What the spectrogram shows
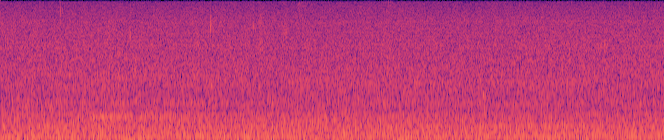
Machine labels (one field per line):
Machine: pump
